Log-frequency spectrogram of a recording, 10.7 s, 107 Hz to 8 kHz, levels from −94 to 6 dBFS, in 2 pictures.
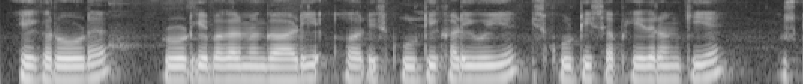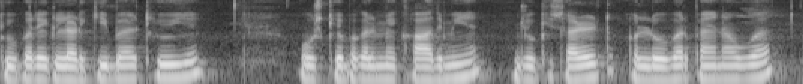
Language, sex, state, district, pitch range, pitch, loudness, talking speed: Hindi, male, Bihar, Saran, 135-155 Hz, 140 Hz, -16 LUFS, 220 wpm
